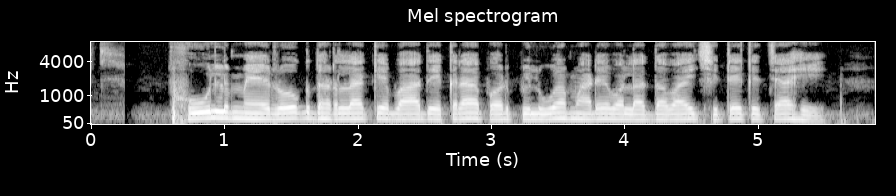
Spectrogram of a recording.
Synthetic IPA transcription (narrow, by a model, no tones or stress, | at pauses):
pʰuːlmẽɾoːɡd̪ʱəɾlakebaːd̪ekɾapəɾpɪluãmaːɽeʋaːlad̪əʋaːit͡ʃʰɪʈeket͡ʃaːɦeː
